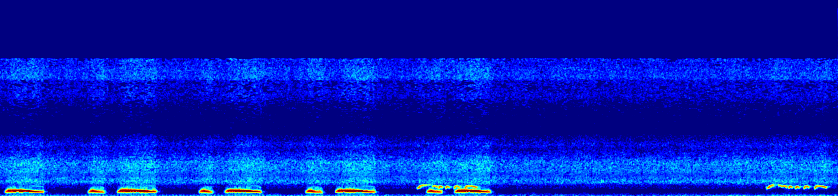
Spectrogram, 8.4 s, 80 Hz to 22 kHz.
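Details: Spotted dove, wild-caught and short-legged, cooing together with a decoy bird on 6 November 2024. Steady short-long coo pairs run for about five seconds and then stop. Two higher rolling trills follow, the last one in near silence.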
